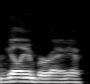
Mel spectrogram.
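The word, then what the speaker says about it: Guillain-Barré: to butcher this but gon Beret syndrome that's how I pronounce it guon or gilan Beret you depend on what you're from and I'm finding um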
